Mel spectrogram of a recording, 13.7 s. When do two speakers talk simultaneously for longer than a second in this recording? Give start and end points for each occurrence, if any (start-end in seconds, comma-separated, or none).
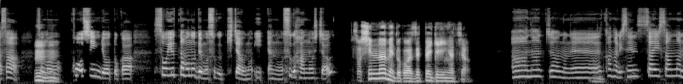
none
